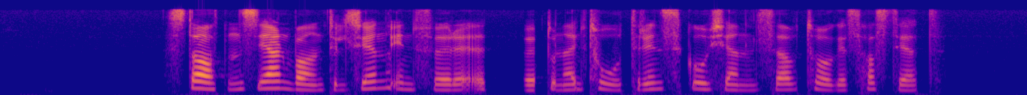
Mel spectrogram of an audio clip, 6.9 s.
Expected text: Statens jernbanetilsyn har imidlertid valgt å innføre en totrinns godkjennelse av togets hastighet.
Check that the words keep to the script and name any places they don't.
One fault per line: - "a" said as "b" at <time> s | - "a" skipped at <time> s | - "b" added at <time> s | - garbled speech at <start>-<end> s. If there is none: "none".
- "har imidlertid valgt" skipped at 2.6 s
- garbled speech at 3.5-3.9 s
